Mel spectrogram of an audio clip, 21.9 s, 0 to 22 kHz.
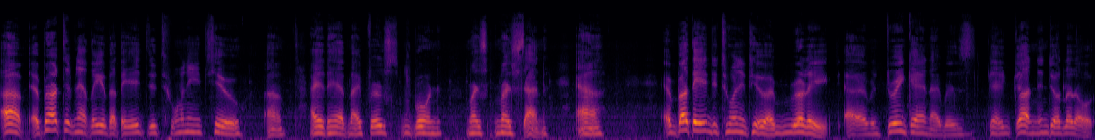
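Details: Dysarthria from congenital cerebral palsy in an adult woman born in 1959, caused by oxygen deprivation to the brain during delivery; it affects her speech and motor skills, and some listeners have difficulty understanding her.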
